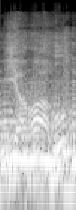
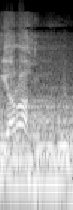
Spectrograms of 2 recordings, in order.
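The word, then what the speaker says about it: يَرَهُ: Siapa yang buat seperti biji sawi dari kebaikan, yarahu, dia pasti akan diperlihatkan atau melihatnya. Wa may ya'mal mithqala dzarratin syarran yara. Kalau diberhentikan bacanya yarah, tapi kalau dibaca langsung yarahu.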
